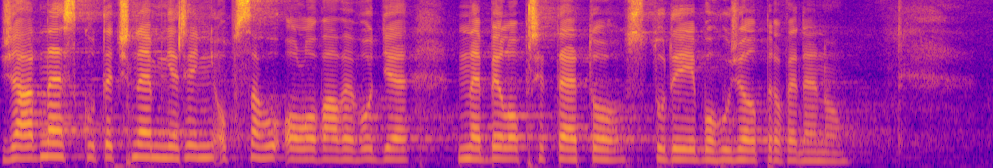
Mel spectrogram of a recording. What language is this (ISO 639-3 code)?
ces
